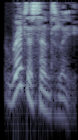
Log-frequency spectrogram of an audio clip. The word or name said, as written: reticently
